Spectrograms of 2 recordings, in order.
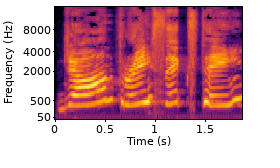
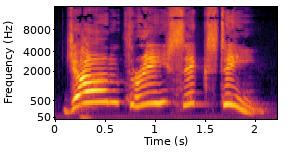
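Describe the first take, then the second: First: John three sixteen said slowly, rising in doubt; hesitant boy repeating the words; unsure, slow repeat. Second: John three sixteen spelled out slowly, each word weighted; slow, deliberate password. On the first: Boy repeating the password to the policeman, slow and unsure. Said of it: "what are you gonna say". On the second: Policeman teaching the boy his password, slow and deliberate. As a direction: say it slow and clear so he remembers. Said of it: "you say". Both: Retold or imitated.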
